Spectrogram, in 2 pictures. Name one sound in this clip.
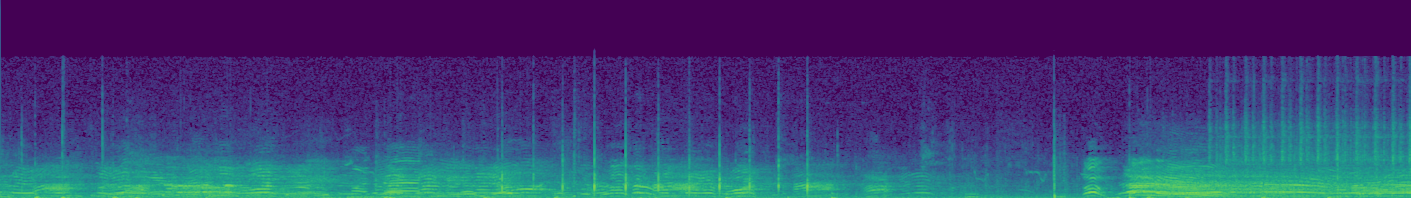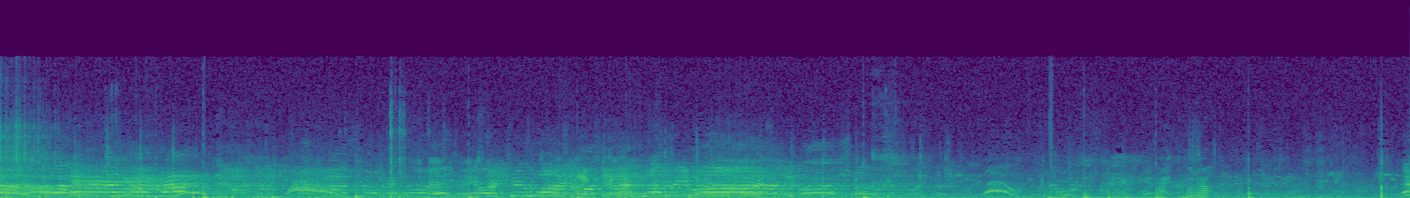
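Young men talk and call out loudly outdoors nearby.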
